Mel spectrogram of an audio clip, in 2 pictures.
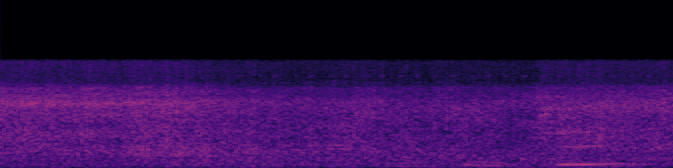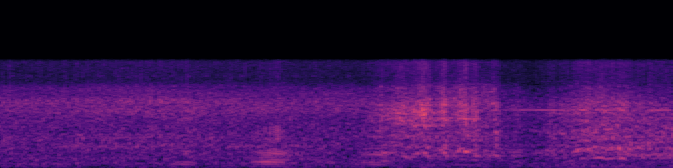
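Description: Steady background noise with a few low thumps, then, from about eight seconds in, a radio-controlled car approaching on dirt: its motor grows louder and its pitch shifts as it nears, passing close just at the end.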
